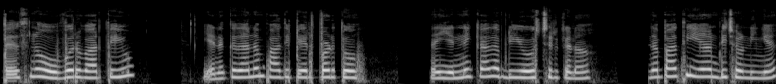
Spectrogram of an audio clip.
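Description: A woman voicing a gentle, devoted young wife in a cartoon, talking in an earnest, pleading way. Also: extremely high pitch, fairly even intonation, brisk, long pauses, no echo. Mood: hurt, pleading. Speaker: voice actor. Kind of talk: animated cartoon dialogue.

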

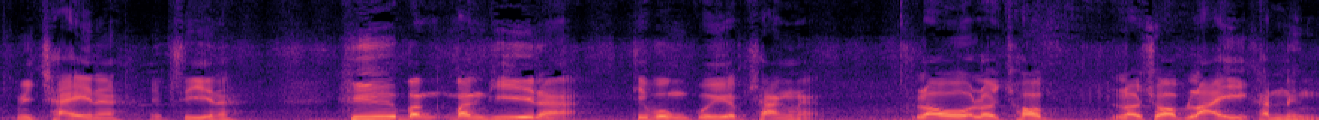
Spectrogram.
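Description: A man chatting in a casual vlog at an outdoor truck workshop. His pitch swings lively up and down as he talks and laughs, with faint noise behind him. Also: normal speed. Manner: lively, laughs often, speaks to fans. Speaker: truck owner vlogger.

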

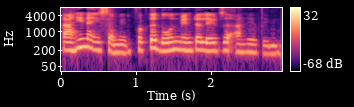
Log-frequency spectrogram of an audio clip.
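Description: A woman's voice: medium pitch, normal speed, warm tone, no echo, lightly acted. A woman storyteller voicing a polite, apologetic young woman new at an office, in a dry, close recording.

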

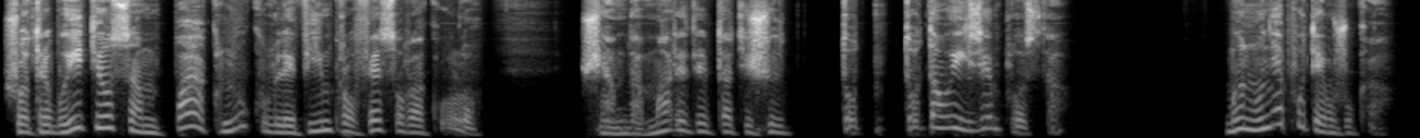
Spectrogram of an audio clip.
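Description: A middle-aged man with a Maramureș Romanian accent tells stories in a casual podcast chat. He is emphatic and insistent, and his husky voice swings widely in pitch. The sound is dry and close to the mic. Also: no room sound. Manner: animated storyteller, addressing the host bluntly with "mă" and "domne". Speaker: guest, folk singer and music teacher.

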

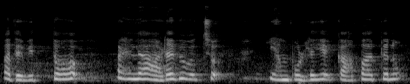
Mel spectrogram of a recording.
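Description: A man's voice: very high voice, fairly even intonation, unhurried, warm tone, husky, full character voice. A worn-down village father. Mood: worried, resigned. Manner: heavy, resigned musing. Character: poor village father pawning gold to save daughter, grim. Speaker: actor. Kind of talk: village drama acting.

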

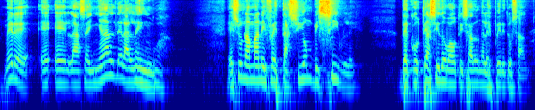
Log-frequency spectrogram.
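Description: A man preaching a fervent sermon, dropping to hushed asides and then breaking into shouts while he quizzes the congregation. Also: fairly high pitch, moderate pace. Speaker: pastor. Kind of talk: lively Pentecostal sermon.

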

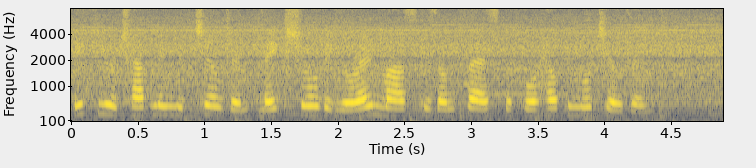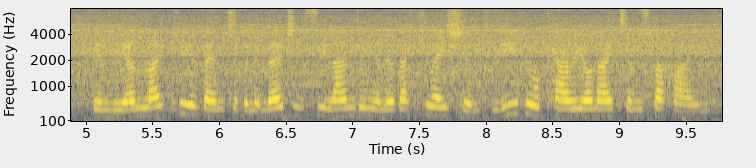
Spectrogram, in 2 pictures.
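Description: A woman playing a polite flight attendant, giving formal, measured scripted cabin announcements in a flight simulator game. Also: medium pitch, fairly even intonation, noisy background, natural voice. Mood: formal, instructive.

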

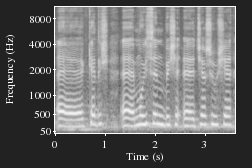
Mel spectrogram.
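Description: A woman's voice: on the high side, slow pace, a little mellow, slight background noise. An old woman in her seventies speaking in a casual interview, polite but insistent, with a folksy manner. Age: 70s. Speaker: interviewee, retired grandmother.

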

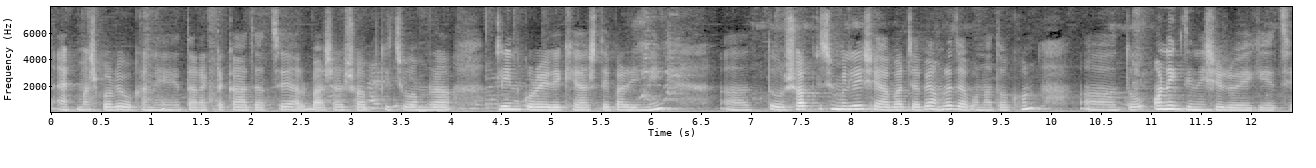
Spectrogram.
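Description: A woman talks through her family's move in an easy, chatty way, often filling pauses with "ah". Her voice sits at an ordinary middle pitch. It bounces back from bare walls in an empty, unfurnished room, with a faint hiss underneath. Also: a little mellow. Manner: chatty and plain-spoken, with many "ah" fillers. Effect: echo from a bare, empty room. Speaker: vlogger narrating her move. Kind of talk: casual home voice-over narration. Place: empty unfurnished rented house indoors.

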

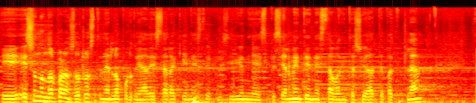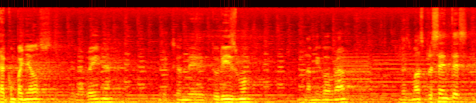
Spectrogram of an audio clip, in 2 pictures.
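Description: Middle-aged man, Mexican accent, unhurried press-conference presenter, echoey room with long reverb. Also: medium pitch, music in the background. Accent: Mexican Spanish. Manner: unhurried, steady, with frequent fillers. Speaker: business owner presenting an event. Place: municipal meeting room, indoors. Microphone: table microphone.

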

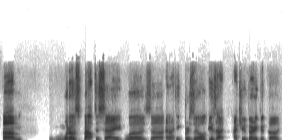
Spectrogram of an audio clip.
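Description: A man in his sixties speaking as a panelist on a video call, measured and polite, with many fillers. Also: a little high. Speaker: panelist, central bank economist. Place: office with logo backdrop.

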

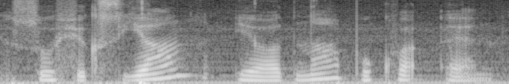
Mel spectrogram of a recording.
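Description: Woman, lower pitch, mellow tone, teacher, slow careful explanation of spelling rules. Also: lively intonation, gravelly, a little hiss or hum. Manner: explains rules slowly, stretching example words. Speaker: language teacher. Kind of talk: spelling lesson.

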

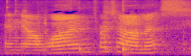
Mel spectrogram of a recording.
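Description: A mother in her thirties speaks slowly in a mid-range voice, guiding young kids through steps with encouragement and frequent questions to check on them. She is indoors in a home kitchen or dining room. The recording has echo and clear background noise.

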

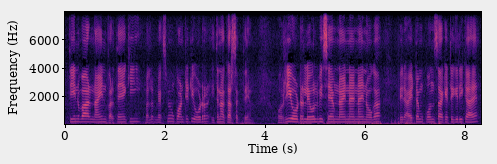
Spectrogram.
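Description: A man with a slightly high voice walks through a computer program option by option, in a plain, explanatory way. A faint hum of background noise sits under his voice. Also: rough recording. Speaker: software tutorial presenter. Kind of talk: step-by-step screen walkthrough.

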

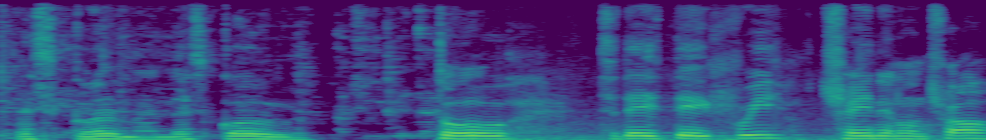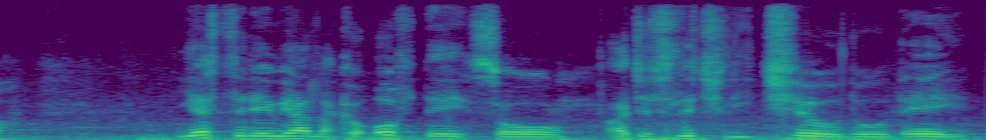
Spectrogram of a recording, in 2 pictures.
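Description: A man's voice: mid-range voice, warm tone. A young man talking casually to camera in a vlog, laid-back, using lots of slang. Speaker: vlogger, professional footballer.

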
